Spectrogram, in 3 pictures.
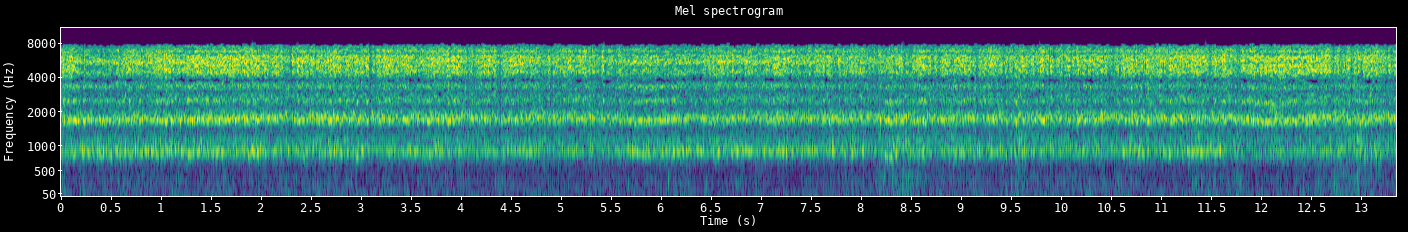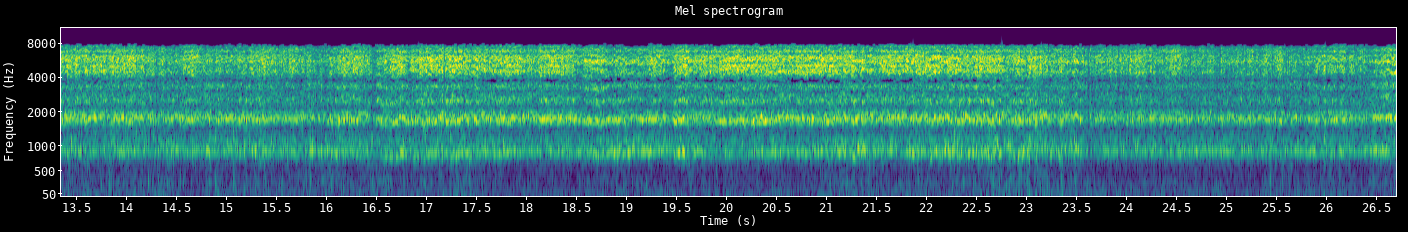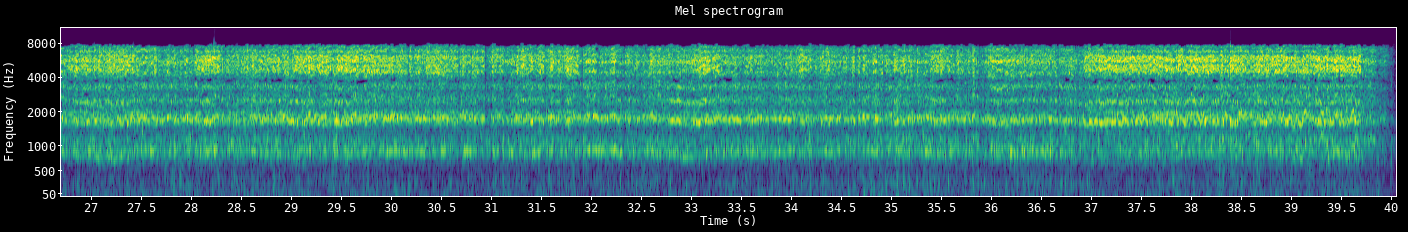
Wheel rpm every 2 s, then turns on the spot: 230, 240, 230, 230, 230, 230, 230, 240, 230, 230, 230, 230, 230, 230, 230, 230, 230, 230, 210, 180.
none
